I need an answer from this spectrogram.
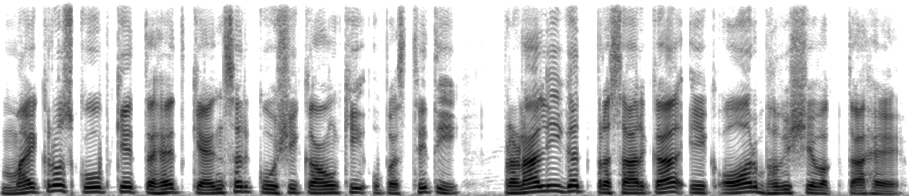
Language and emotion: Hindi, neutral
